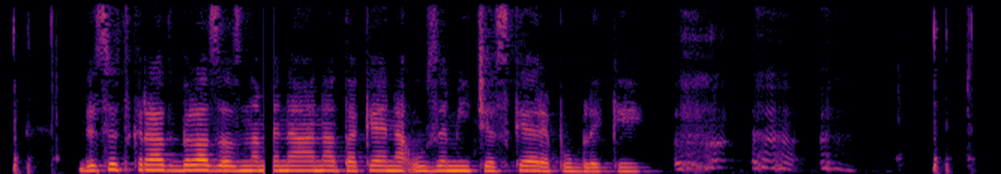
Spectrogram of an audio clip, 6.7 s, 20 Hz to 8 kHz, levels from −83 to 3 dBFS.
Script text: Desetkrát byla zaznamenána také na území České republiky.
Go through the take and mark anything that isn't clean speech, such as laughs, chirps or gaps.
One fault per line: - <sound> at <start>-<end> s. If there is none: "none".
- dropout at 1.8-1.8 s
- laugh at 4.5-5.7 s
